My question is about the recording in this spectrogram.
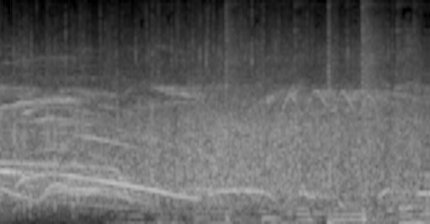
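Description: Audience applauding at the end of a song, with a few cheers in the first couple of seconds. About halfway through, the band starts playing low notes under the applause.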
